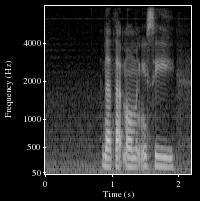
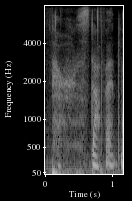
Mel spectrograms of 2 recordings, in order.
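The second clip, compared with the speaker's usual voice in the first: hushed whisper aside; 8 dB quieter than usual. Real, not acted. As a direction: whisper it under your breath.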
